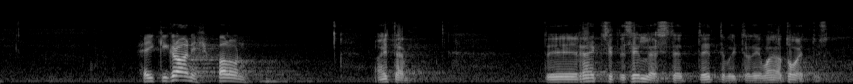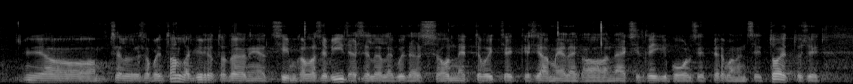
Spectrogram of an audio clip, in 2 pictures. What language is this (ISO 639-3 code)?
est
